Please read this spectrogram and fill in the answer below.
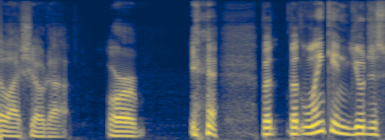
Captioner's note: chuckles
